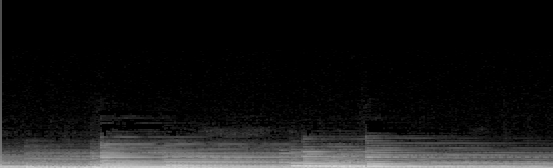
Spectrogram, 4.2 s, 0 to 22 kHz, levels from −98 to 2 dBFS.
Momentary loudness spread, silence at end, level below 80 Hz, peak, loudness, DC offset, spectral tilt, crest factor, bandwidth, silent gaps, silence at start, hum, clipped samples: 8 LU; 0 s; -42 dBFS; -10 dBFS; -25 LUFS; under 0.1%; -11.5 dB/octave; 14 dB; 4.3 kHz; none; 0 s; none; under 0.1%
